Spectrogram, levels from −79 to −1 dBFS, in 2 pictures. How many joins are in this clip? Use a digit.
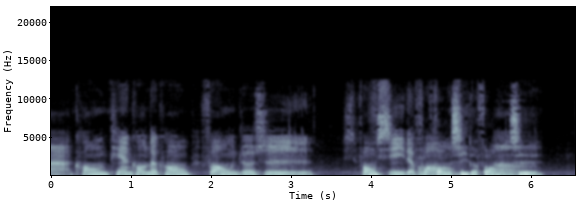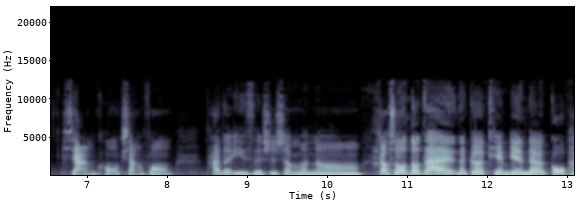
2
